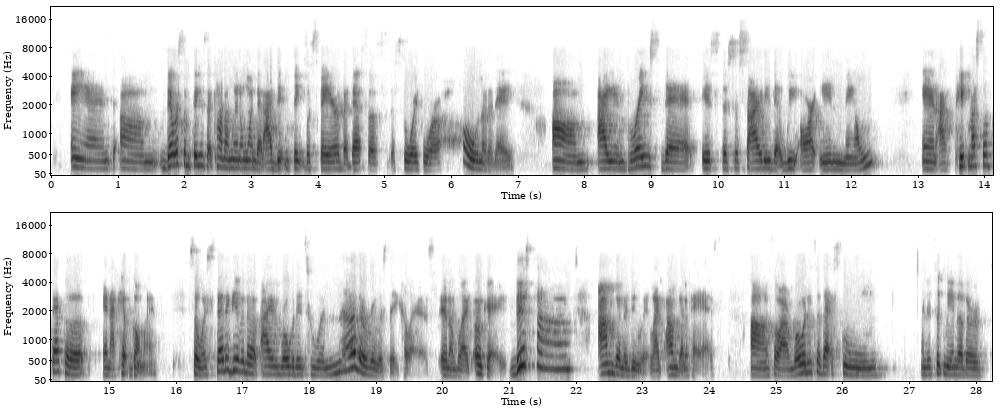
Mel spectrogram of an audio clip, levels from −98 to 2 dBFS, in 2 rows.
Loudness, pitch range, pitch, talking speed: -25 LUFS, 165-225 Hz, 180 Hz, 190 wpm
